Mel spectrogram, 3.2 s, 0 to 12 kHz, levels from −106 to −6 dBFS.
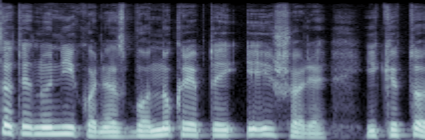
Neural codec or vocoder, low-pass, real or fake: none; 10.8 kHz; real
